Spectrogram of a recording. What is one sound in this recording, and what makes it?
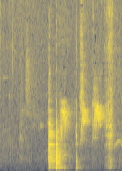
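A steel pan clanks down onto a metal grill.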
